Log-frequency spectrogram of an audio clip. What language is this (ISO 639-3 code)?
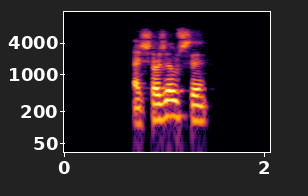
cat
